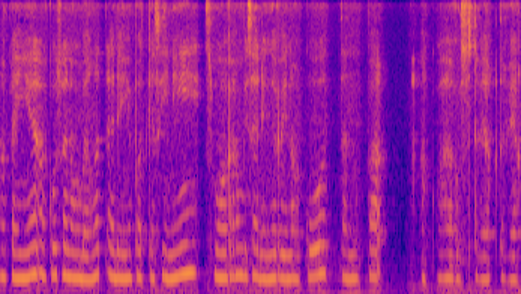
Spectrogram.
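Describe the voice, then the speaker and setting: Soft-spoken, a woman talks at a moderate pace in a high-pitched voice. Her intonation is monotone and flat. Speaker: podcast host. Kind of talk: casual monologue.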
